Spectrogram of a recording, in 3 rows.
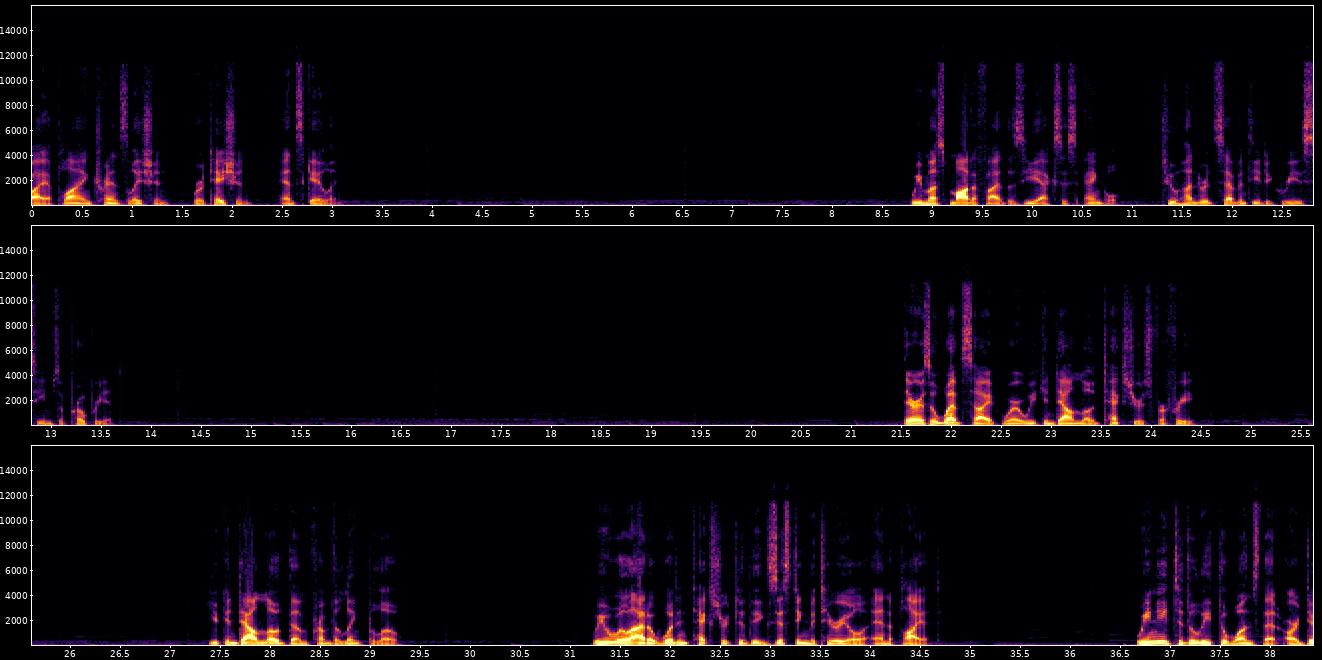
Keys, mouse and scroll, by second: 6.7 middle click, 7.3 scroll up 1, 8.1-9.4 typing.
